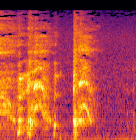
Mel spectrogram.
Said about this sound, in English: Oh, COVID, hold on. COVID cough.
